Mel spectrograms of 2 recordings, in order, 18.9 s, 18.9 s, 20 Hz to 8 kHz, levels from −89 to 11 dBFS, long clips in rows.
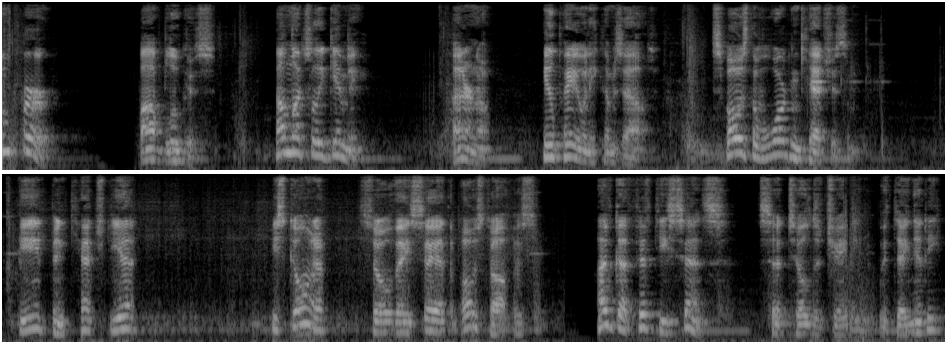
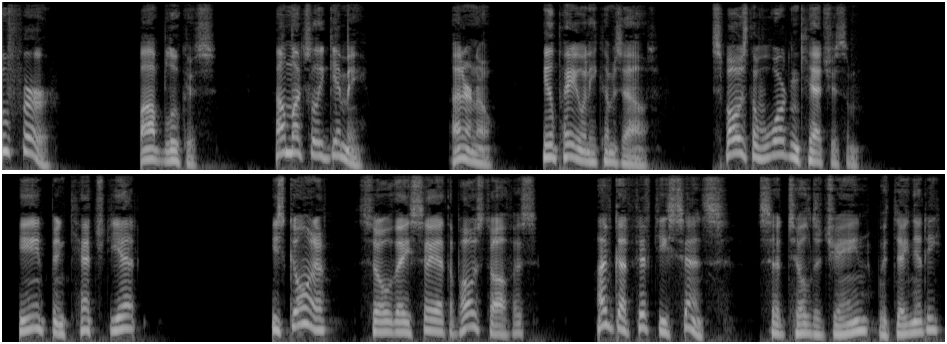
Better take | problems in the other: second | noise reduction (neural separator model SepFormer DNS4)

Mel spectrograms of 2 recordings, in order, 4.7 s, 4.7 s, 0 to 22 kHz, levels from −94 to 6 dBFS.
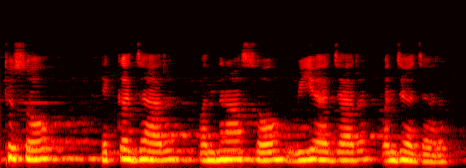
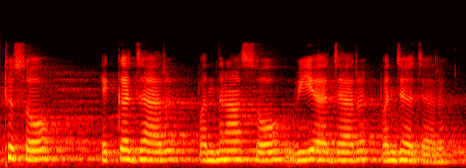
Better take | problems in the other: second | noise reduction (classical method WPE with log-MMSE)

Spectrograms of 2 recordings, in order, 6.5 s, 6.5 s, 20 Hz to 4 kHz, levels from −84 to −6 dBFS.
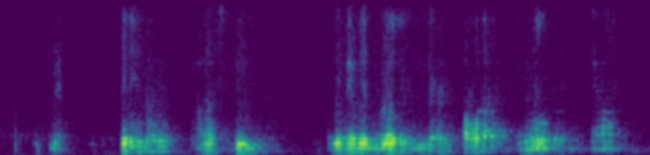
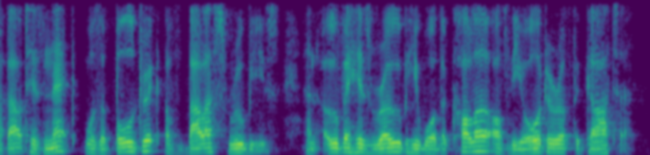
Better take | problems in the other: second | noise reduction (neural mask model DeepFilterNet 3)

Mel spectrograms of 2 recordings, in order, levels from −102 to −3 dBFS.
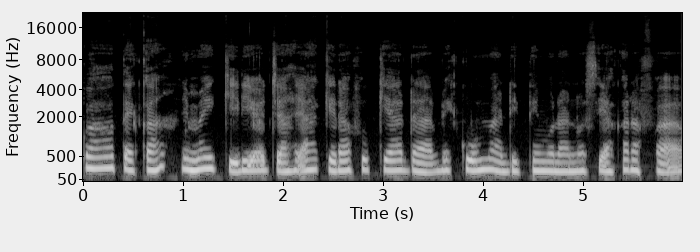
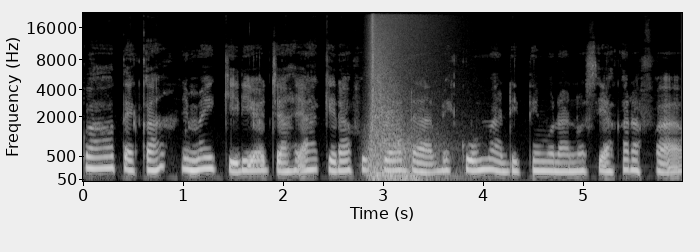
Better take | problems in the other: first | background sound (Whoosh, swoosh, swish); 12 dB below the speech

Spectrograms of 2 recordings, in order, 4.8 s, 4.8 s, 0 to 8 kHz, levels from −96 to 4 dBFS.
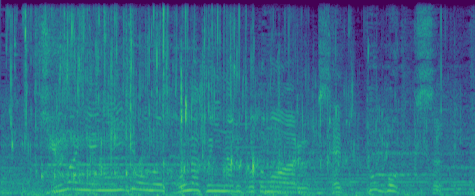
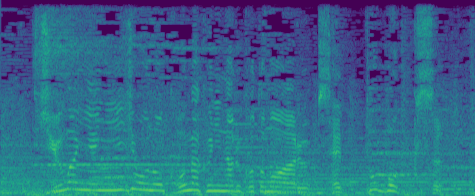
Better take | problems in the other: second | background sound (Fill (with liquid)); 4 dB below the speech

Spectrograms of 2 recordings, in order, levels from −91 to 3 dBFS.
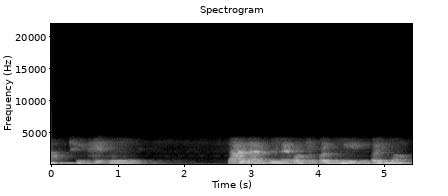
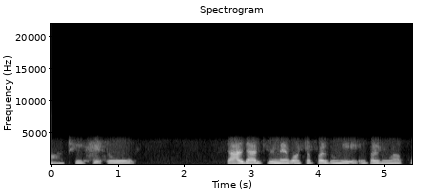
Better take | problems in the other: second | room echo; dies away in 0.6 s

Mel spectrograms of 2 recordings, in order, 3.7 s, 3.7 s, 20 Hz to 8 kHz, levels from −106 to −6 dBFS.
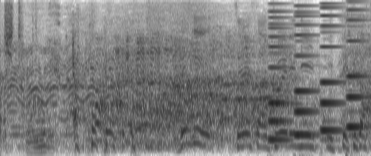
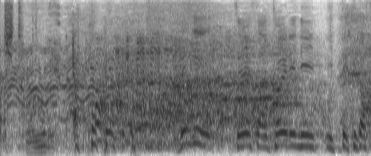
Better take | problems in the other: second | background sound (Ringtone); 1 dB above the speech

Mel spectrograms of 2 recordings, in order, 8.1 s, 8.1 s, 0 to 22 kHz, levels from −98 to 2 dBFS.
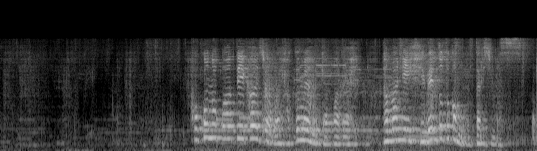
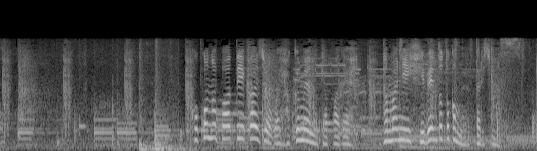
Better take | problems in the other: second | noise reduction (neural separator model SepFormer DNS4)

